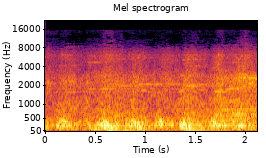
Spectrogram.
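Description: Parade music with a steady, repeating drumbeat, over the noise of a street crowd.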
